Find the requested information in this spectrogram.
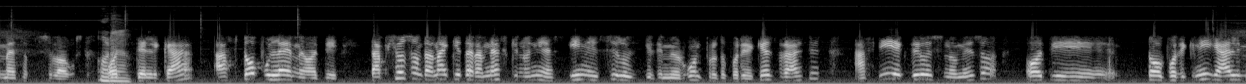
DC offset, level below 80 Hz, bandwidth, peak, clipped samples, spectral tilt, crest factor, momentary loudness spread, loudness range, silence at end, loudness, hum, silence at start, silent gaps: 2%; -52 dBFS; 16.5 kHz; 0 dBFS; under 0.1%; -5.5 dB/octave; 16 dB; 11 LU; 3 LU; 0 s; -17 LUFS; none; 0 s; none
